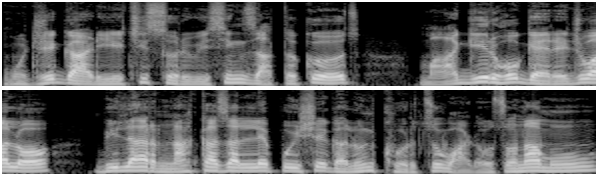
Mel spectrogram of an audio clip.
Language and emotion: Goan Konkani, fearful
